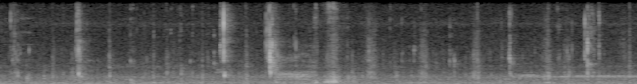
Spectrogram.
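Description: Close-up eating sounds of creamy fruit salad: soft wet chewing and mouth sounds, broken by a few sharp clicks, the loudest a little over two seconds in.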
